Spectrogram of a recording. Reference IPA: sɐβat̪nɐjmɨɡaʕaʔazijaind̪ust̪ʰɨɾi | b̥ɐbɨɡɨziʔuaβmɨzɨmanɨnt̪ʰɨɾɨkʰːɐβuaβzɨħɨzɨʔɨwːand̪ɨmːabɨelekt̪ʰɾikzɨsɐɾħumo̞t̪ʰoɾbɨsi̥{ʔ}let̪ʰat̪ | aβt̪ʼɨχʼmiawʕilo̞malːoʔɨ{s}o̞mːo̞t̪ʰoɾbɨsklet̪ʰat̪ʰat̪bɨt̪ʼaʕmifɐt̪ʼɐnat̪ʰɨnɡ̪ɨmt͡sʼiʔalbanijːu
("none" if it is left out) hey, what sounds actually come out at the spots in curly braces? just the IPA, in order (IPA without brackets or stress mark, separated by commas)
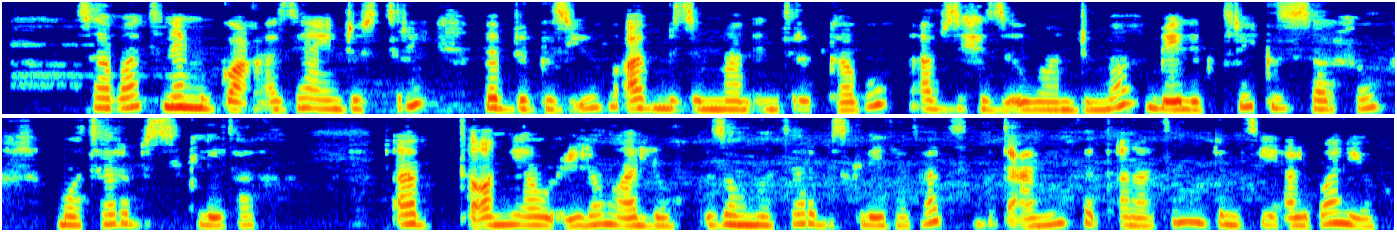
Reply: k, z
